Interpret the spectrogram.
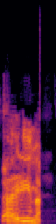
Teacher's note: like a G and a Y, but in the back of the throat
